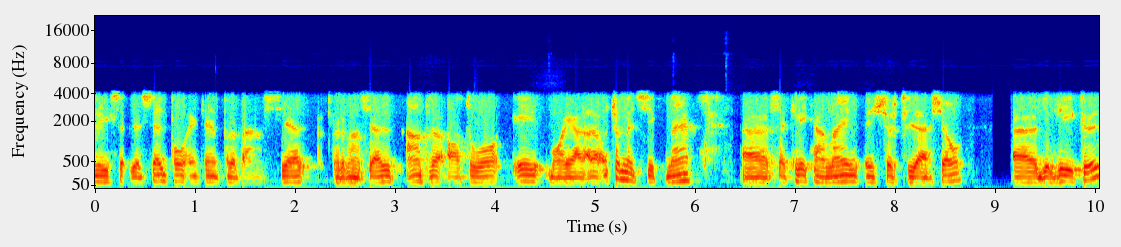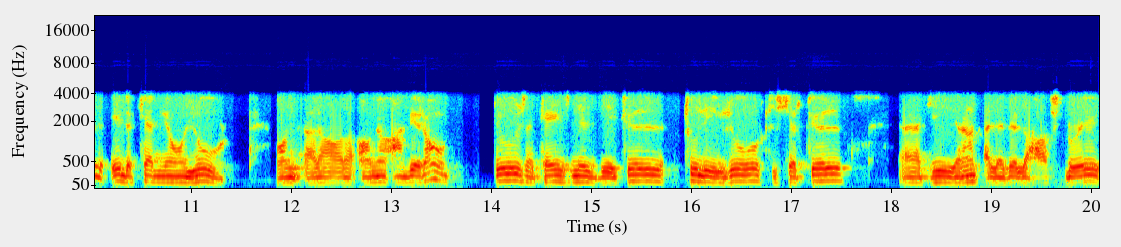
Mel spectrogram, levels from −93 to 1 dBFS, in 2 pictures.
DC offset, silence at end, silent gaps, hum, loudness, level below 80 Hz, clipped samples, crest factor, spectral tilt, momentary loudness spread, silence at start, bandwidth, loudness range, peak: under 0.1%; 0 s; none; none; -14 LUFS; -46 dBFS; under 0.1%; 14 dB; -9.5 dB/octave; 6 LU; 0 s; 4.4 kHz; 2 LU; 0 dBFS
